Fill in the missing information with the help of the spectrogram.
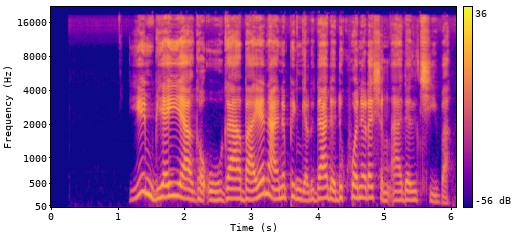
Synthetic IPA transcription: jɪ˦˨mbɪ˨jɐ˦jːaː˨ɡa˨ʔoː˨ɡaː˦ba˦˨jɐ˦naː˨nʊ˦ɸɪ˨ɲjɐ˨ɽdaː˦da˨dʊ˦k̚wɐ˦ni˦ɽɐ˦ʃɪ˨ŋʔaː˦dɐ˦lt͡ʃiː˨ba̰˦ʔ

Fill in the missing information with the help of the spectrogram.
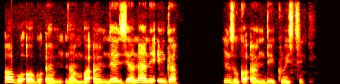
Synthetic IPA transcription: ɔ˦bʊ˨ʔɔ˦ɡʊ˨ʔe˨m̩˨na˨ŋ͡m̩˨ɡ͡ba˦ʔe˨m̩˨ne˦zi˨a˨naː˦˨nɪ˦ʔɪ˦ɡa˦ | n̩˦zu˨kɔ˦ʔe˨m̩˨n̩˦dɪ˦˨kɾi˦sti˨

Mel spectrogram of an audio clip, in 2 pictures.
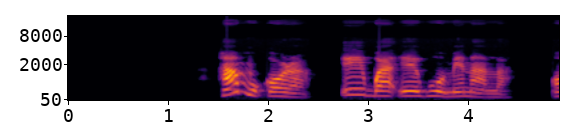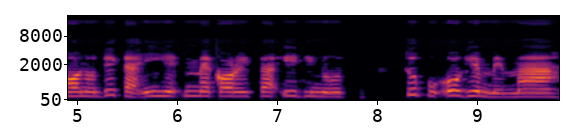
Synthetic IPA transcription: ha˦mʊ˨kɔ˨ɾa˨ | ɪ˦ɡ͡ba˦ʔe˦ɡʷo˨me˦na˨la˨ | ɔ˦nʊ˨dɪ˦ka˨i˦ɦe˦m̩˦me˦kɔ˦ɾɪ˦ta˦ʔɪ˦dɪ˨no˦tu˨ | tu˦pu˨ʔo˦ɡe˦m̩˨me˨m̩˦ma˦ɦʊ˨

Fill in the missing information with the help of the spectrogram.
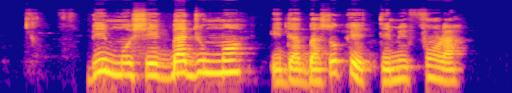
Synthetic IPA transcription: bi˨˦mo˧ʃe˧ɡ͡ba˦d͡ʒu˦mɔ̃˦ | i˨da˨ɡ͡ba˨so˦ke˦˨te˨mĩ˧fũ˦ɾa˧

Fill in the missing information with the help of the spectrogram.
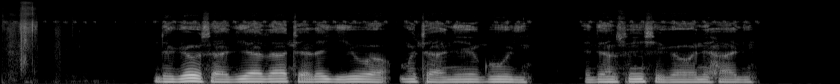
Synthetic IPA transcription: dɐ˨ɡa˦wsaː˨d͡ʒɪ˦jaː˦zaː˦tʰa̰˨ɽɐ˦ɡʲe˨jɪ˦wa˨mʊ˦tʰaː˨neː˦ɡʷoː˦ɽiː˦ | ʔɪ˨dɐ˦nsʊ˦nʃɪ̰˨ɡaː˦wɐ˦ni˦haː˦liː˦

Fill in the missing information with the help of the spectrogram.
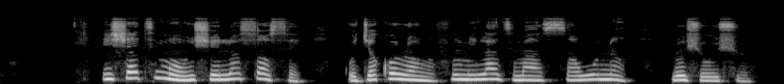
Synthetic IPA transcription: i˧ʃɛ˦ti˦moː˦˨n̩˦ʃe˧lɔ˦sɔ˦˨sɛ˨ | ko˨d͡ʒɛ˨˦ko˦˨ɾɔ˧ɾ̃ũ˨fũ˨˦mĩ˧la˦ti˧mãː˦˧sã˧wo˦nãː˦˨ | lo˦˨ʃo˧ʃu˨

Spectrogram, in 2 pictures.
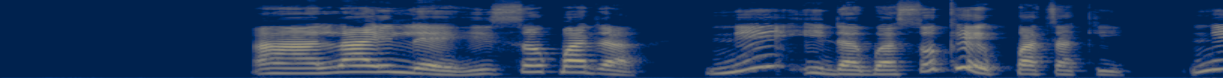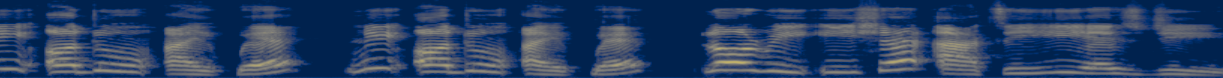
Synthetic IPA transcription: a˨la˦i˧lɛ˨i˨˦sã˦k͡pa˧da˨ | nĩ˨˦i˦˨da˨ɡ͡ba˨so˨˦ke˦˨k͡pa˨ta˨ki˨ | nĩ˦ɔ˧dũ˦a˨i˨k͡pɛ˨˦ | nĩ˦ʔɔ˧dũ˦ʔa˨i˨k͡pɛ˨˦ | lo˦ɾi˦ʔi˧ʃɛ˦a˦˨ti˧i˦ɛ˧sd͡ʒi˨

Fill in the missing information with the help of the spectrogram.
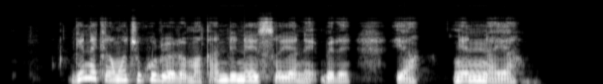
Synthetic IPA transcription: ɡɪ˦ne˦ka˨ŋʷa˦t͡ʃʊ˦kʷu˦ɾi˨o˨ɾɔ˨ma˨ka̰˨n̩˦dɪ˦ne˦so˦ja˦ne˨k͡pe˦ɾe˦ja˦ | ɲe˦n̩˦na˨ja˦

